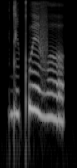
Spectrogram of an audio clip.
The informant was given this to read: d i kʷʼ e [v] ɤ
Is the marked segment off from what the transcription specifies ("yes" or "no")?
no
